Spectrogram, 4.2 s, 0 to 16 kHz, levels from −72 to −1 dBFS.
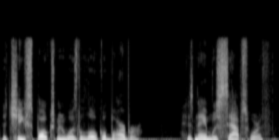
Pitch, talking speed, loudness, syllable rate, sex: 130 Hz, 155 wpm, -18 LUFS, 4.8 syllables/s, male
